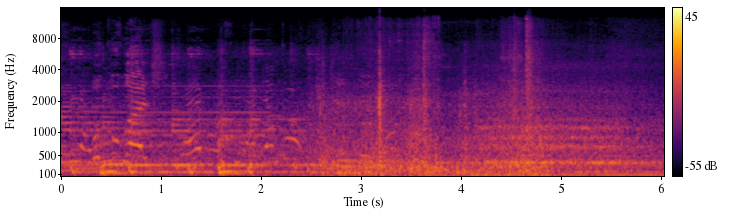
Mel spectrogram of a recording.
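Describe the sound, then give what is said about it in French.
Echoing metro station ambience in the corridors of the Châtelet metro station in Paris: a rumbling train swells into a steady, noisy roar with metallic hiss, while faint tonal sounds and indistinct voices drift through the first few seconds. “que tous ces souvenirs reviennent à ma mémoire quand je me retrouve dans les couloirs du métro Châtelet-Léal et que j'entends ce morceau.”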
